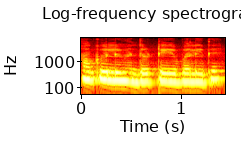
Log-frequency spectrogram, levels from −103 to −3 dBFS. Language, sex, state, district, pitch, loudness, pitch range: Kannada, female, Karnataka, Bidar, 185 Hz, -13 LUFS, 175-210 Hz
